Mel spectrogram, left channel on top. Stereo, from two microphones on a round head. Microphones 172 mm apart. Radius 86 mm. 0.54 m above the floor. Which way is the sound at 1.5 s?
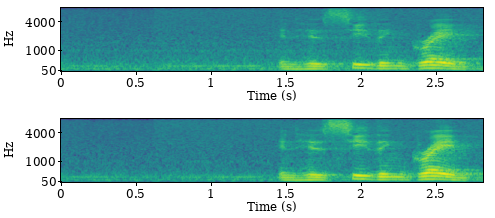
30° right (ahead or behind).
